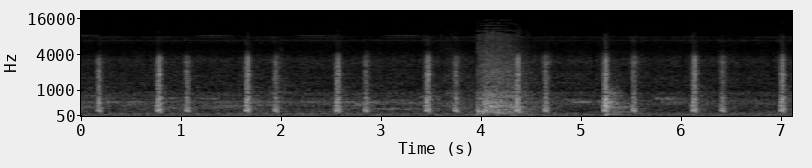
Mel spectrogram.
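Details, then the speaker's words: Normal heart sounds played in a grade 10 zoology class: regular paired lub-dub beats at about 67 per minute, lub from tricuspid and bicuspid valve closure, dub from semilunar valve closure, with a brief noise burst midway. "now see here the first sound which is only here the first time that is a love sound it is due to the closer of tricuspid and bicuspid valves"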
